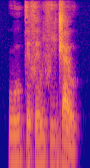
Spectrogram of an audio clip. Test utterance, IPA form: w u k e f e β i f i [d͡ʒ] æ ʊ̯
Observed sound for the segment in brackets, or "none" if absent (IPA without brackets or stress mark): d͡ʒ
